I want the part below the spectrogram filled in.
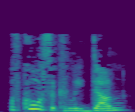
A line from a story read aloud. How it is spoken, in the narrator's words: Clara snorted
